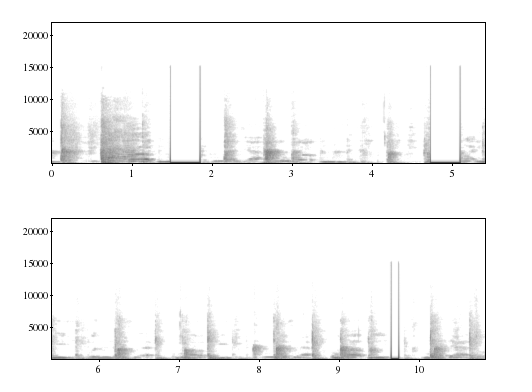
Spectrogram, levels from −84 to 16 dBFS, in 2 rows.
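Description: Loud pops bracket dead gaps at 1.49 to 1.86 s and 4.74 to 5.11 s, with a single bang at 9.66 s. These are invalid numbers at full scale: a calculation produced infinite values, pinning the output at its limit for whole blocks of about 0.37 s and 93 ms.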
